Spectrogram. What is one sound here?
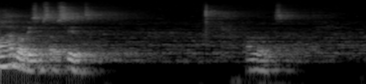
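A man speaks calmly into a microphone, with long pauses.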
